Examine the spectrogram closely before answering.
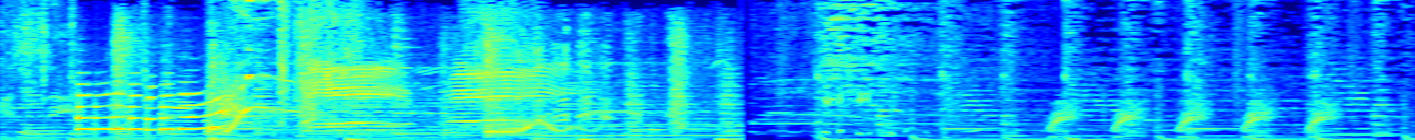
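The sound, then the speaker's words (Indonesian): Duck quacking, loud nasal quacks repeated many times amid busy bright tonal sounds, with a brief silent break partway through before the quacking resumes. “Bebek. Duck.”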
